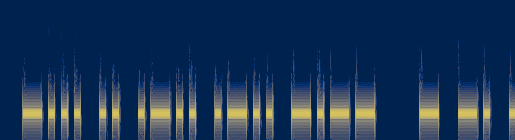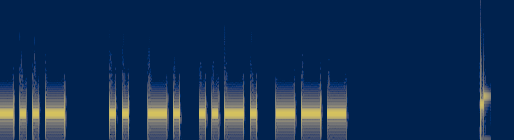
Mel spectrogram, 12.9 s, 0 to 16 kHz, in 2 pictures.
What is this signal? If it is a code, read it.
Morse code, heard as a keyed tone, about 15 wpm, 700 Hz. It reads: BILLY TNX INFO
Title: K1USN SST QSO Practice 15wpm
